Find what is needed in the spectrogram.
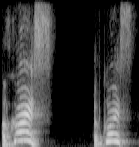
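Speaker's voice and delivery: very high, indulgent agreement. Real, not acted. Host agreeing with a child, high child-directed voice.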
